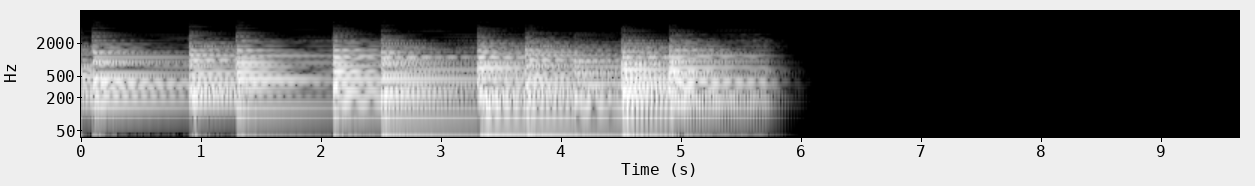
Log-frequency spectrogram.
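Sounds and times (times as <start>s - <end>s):
piano: 0.0s - 6.0s.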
